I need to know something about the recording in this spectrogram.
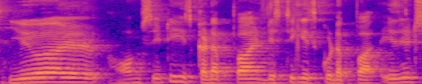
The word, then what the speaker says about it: Kadapa: kadapa is headquarters but the spelling is different because the britishers used to pronounce it as Kapa Okay so so it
